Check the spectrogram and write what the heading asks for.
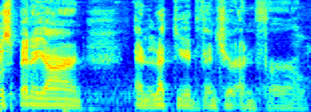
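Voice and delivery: loud hammy pirate, growling out arr; swashbuckling pirate captain spinning a yarn. Acted. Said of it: "describe R P Gs as if you were a pirate".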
